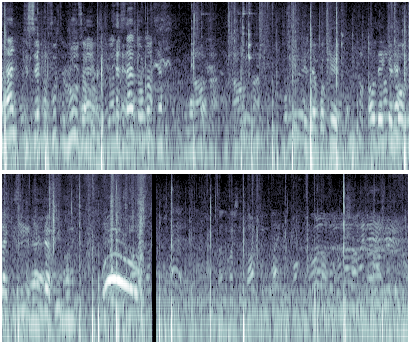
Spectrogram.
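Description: A football being kicked and headed back and forth over a low net in foot tennis, making short sharp thuds at irregular intervals, with players' voices calling out, one loud drawn-out shout about ten seconds in, and a laugh just after.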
